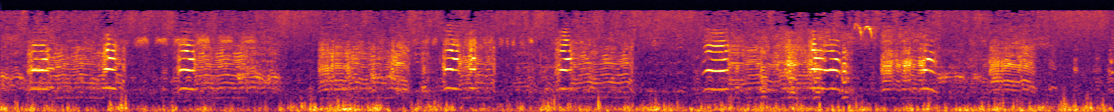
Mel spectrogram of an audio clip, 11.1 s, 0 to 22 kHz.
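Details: Flock of wintering bean geese with a leucistic individual, met by chance on 9 March 2021 and recorded with a Sony A7M3. Dense bursts of reedy, overlapping honks follow one another almost without pause over a heavy low rumble.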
